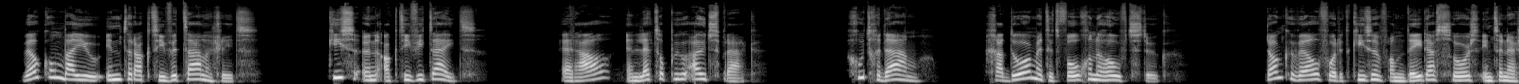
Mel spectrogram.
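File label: Dutch female corporate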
